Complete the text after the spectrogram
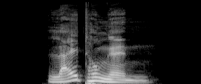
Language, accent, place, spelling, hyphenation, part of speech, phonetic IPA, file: German, Germany, Berlin, Leitungen, Lei‧tun‧gen, noun, [ˈlaɪ̯tʊŋən], De-Leitungen.ogg
- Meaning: plural of Leitung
